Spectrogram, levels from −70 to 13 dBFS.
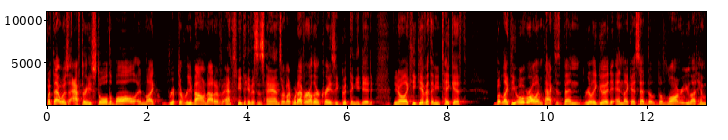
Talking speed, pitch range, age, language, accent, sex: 245 wpm, 115-140 Hz, 20-39, English, American, male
